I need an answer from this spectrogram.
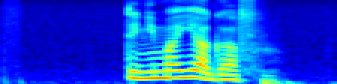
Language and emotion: Russian, neutral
